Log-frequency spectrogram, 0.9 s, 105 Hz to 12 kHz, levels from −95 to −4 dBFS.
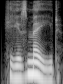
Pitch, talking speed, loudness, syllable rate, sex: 150 Hz, 190 wpm, -18 LUFS, 3.5 syllables/s, female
